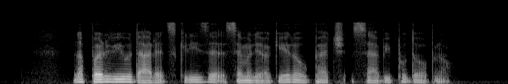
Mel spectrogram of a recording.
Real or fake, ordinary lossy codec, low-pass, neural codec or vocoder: fake; none; 7.2 kHz; codec, 16 kHz, 0.4 kbps, LongCat-Audio-Codec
